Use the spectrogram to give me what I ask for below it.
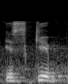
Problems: constant background noise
